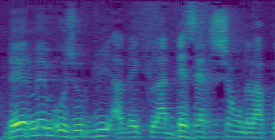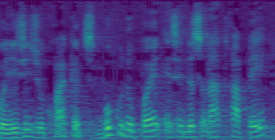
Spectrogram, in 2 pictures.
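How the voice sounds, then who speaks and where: In a room with lingering reverb, a man with a mellow, dark, medium-pitched voice teaches a poetry lesson at normal speed. He explains verse rhythm as if at the board, stressing the accented syllables heavily and frequently starting words over.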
